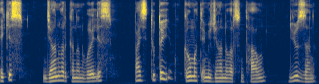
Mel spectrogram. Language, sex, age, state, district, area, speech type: Kashmiri, male, 45-60, Jammu and Kashmir, Budgam, urban, spontaneous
